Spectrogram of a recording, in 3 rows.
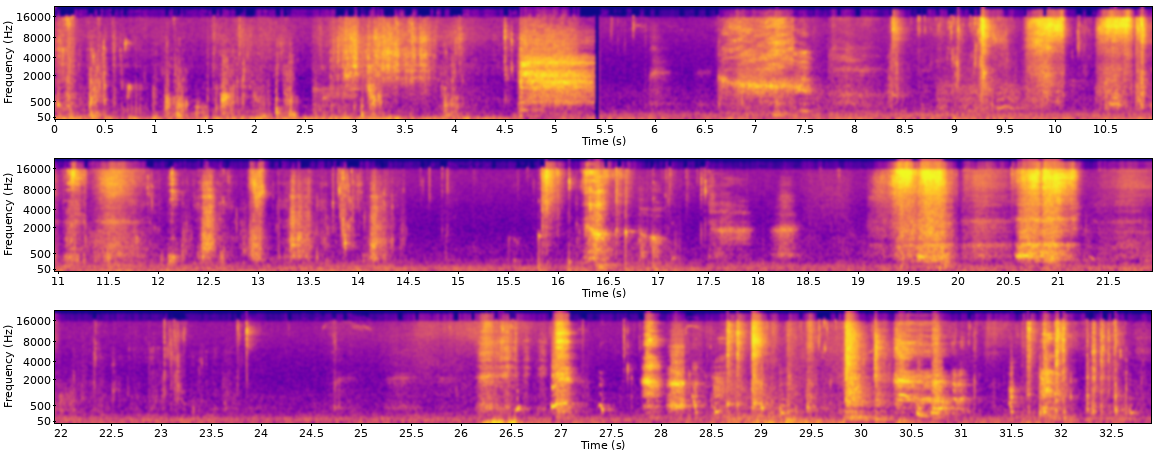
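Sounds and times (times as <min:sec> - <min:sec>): crunching and chewing: 0:00.0 - 0:04.6, 0:10.1 - 0:15.0, 0:22.0 - 0:24.1, 0:31.5 - 0:32.8.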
